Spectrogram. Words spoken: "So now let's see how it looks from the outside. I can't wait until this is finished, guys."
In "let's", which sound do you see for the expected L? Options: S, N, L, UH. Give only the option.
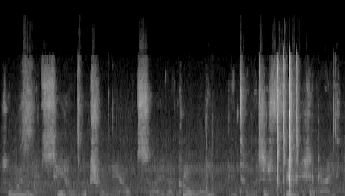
N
